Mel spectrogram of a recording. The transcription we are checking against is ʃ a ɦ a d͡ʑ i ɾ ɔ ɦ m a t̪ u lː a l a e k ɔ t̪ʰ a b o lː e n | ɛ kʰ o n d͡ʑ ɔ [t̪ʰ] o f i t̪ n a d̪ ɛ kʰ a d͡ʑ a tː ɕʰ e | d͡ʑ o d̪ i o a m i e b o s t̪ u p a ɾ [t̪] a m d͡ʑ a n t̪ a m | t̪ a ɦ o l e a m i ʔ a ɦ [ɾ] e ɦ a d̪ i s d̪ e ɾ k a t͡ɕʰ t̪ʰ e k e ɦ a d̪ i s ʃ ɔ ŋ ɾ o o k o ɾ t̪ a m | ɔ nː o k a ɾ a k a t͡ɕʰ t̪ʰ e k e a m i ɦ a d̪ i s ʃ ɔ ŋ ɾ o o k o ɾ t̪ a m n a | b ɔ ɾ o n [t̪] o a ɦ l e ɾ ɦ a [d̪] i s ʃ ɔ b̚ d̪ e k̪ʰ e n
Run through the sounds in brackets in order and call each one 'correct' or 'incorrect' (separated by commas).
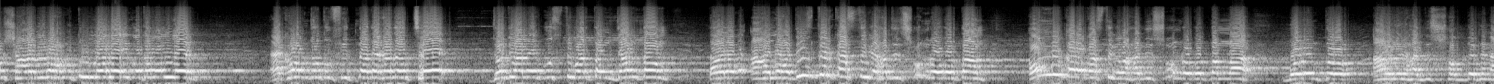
incorrect, correct, incorrect, correct, correct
